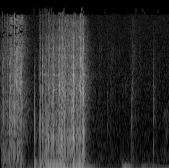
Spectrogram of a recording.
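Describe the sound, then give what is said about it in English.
Tarot cards with decent cardstock are shuffled and flipped through: a dense, rapid riffling burst of flapping card edges, then a few softer, isolated flicks as single cards are turned. “Yeah, it's nice to flip through this like mindlessly.”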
